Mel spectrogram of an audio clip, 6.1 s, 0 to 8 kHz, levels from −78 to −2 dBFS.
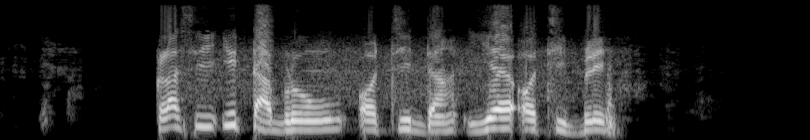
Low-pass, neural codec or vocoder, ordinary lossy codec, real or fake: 7.2 kHz; none; AAC, 48 kbps; real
